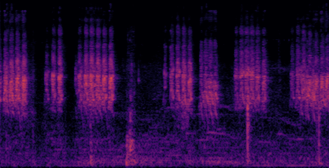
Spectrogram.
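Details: Pet myna being fed gives harsh, raspy squawks in quick bursts, about six in four seconds, with a few soft clicks and taps between them.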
